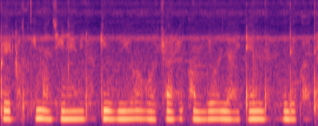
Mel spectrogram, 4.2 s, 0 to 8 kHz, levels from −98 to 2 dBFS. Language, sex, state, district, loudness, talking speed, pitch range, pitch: Hindi, female, Uttar Pradesh, Hamirpur, -18 LUFS, 225 wpm, 185-190 Hz, 190 Hz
